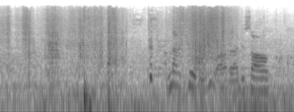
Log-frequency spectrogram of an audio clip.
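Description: Plastic shopping bags rustle and crinkle up close.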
